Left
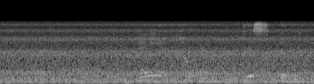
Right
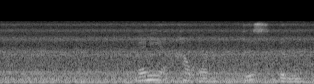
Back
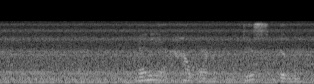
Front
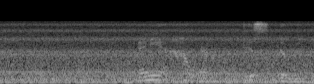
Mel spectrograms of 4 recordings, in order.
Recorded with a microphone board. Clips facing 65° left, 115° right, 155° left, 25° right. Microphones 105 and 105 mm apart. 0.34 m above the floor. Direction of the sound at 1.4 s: 135° right.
